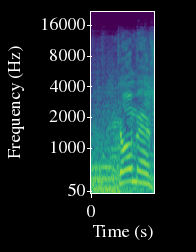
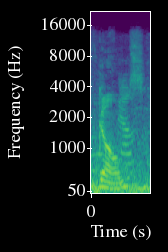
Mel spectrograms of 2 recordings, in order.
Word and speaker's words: Gomes: Gomez, would you like some case law? Rebar. Yes, sir. Please stop mispronouncing my name. It's Gomes, okay?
